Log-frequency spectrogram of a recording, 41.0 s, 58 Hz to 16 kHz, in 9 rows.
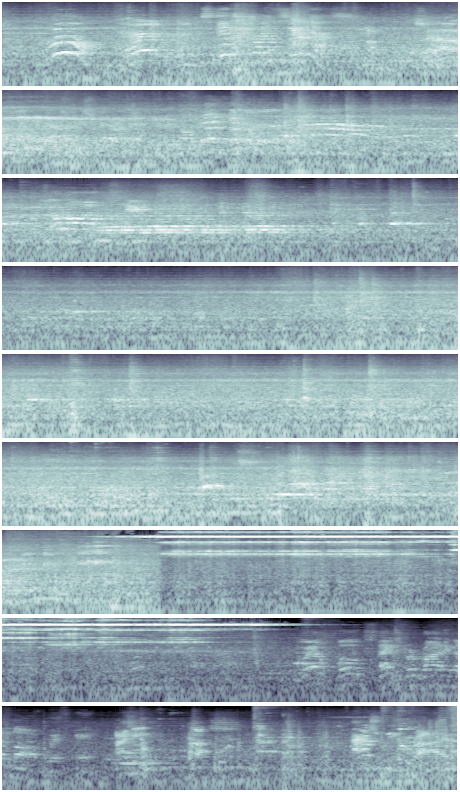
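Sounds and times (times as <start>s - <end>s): steam train rumbling on track: 0.0s - 36.1s
high wheel squeal: 27.2s - 35.0s.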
